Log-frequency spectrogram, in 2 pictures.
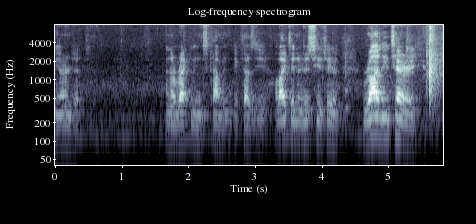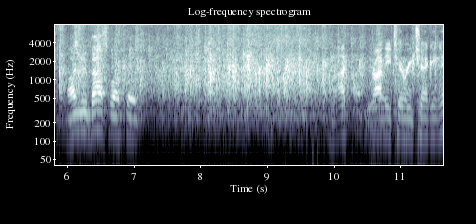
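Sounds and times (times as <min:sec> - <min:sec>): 
speech: 0:00.0 - 0:00.6, 0:01.6 - 0:07.3, 0:10.1 - 0:11.6
large crowd applause: 0:05.6 - 0:11.6.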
